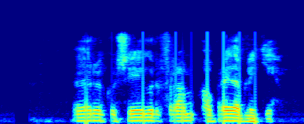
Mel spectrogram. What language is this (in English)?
Icelandic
